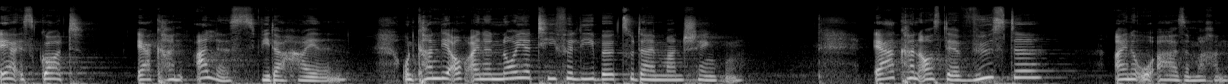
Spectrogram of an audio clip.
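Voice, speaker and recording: A woman's fairly high voice at a very slow pace, with long, frequent pauses. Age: 40s. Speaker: church speaker, pastor's wife. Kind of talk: church talk.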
